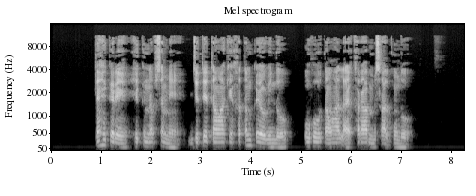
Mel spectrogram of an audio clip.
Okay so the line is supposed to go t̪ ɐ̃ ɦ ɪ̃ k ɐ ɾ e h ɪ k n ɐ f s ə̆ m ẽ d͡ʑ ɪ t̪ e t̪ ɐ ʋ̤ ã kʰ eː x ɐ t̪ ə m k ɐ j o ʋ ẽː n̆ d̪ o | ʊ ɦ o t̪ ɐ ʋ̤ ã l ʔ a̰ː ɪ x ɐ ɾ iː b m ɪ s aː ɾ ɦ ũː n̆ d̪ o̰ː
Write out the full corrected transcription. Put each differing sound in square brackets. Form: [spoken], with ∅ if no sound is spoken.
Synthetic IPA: t̪ ɐ̃ ɦ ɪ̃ k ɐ ɾ e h ɪ k n ɐ f s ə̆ m ẽ d͡ʑ ɪ t̪ e t̪ ɐ ʋ̤ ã kʰ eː x ɐ t̪ ə m k ɐ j o ʋ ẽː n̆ d̪ o | ʊ ɦ o t̪ ɐ ʋ̤ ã l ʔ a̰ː ɪ x ɐ ɾ [aː] b m ɪ s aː [l] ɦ ũː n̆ d̪ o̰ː

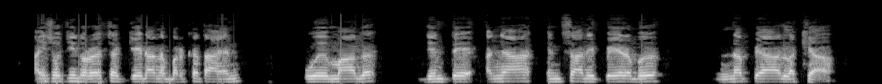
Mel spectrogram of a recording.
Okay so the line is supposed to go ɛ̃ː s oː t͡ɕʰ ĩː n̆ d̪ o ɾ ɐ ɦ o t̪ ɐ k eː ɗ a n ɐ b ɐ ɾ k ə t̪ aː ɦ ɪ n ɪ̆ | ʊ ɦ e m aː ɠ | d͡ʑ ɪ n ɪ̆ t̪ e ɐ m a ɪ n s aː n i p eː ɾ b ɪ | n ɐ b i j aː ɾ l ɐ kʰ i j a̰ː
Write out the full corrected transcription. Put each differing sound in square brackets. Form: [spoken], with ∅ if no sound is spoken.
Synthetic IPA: ɛ̃ː s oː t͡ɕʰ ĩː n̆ d̪ o ɾ ɐ ɦ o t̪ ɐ k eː ɗ a n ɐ b ɐ ɾ k ə t̪ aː ɦ ɪ n ɪ̆ | ʊ ɦ e m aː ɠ | d͡ʑ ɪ n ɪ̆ t̪ e ɐ [ɲ] a ɪ n s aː n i p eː ɾ b ɪ | n ɐ [p] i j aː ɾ l ɐ kʰ i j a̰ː

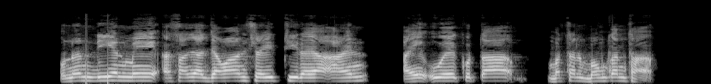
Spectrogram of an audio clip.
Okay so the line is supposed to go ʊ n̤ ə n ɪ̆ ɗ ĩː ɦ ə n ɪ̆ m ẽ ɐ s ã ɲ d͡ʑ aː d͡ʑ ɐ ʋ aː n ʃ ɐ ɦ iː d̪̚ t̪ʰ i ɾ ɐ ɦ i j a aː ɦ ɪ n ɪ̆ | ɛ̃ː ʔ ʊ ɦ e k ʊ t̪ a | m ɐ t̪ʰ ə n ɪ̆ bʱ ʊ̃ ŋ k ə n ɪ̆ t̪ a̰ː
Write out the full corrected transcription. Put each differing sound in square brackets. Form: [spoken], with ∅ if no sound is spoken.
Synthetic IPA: ʊ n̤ ə n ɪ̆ ɗ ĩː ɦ ə n ɪ̆ m ẽ ɐ s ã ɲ d͡ʑ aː d͡ʑ ɐ ʋ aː n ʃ ɐ ɦ iː d̪̚ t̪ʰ i ɾ ɐ ɦ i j a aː ɦ ɪ n ɪ̆ | ɛ̃ː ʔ ʊ ɦ e k ʊ t̪ a | m ɐ t̪ʰ ə n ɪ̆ bʱ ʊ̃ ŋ k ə n ɪ̆ [t̪ʰ] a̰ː

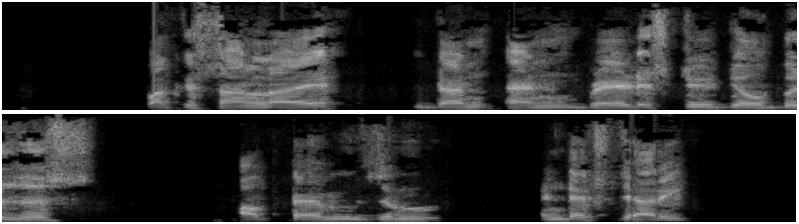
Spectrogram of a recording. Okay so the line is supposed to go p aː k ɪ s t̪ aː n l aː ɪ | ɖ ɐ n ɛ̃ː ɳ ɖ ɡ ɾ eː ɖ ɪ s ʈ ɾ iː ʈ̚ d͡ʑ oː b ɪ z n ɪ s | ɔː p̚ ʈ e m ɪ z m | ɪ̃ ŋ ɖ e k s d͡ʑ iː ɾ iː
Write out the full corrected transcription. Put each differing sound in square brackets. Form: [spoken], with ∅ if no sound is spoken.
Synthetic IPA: p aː k ɪ s t̪ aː n l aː ɪ | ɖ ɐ n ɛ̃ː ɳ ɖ [b] ɾ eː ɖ ɪ s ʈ ɾ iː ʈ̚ d͡ʑ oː b ɪ z n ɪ s | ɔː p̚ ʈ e m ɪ z m | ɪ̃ [ɳ] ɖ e k s d͡ʑ [aː] ɾ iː

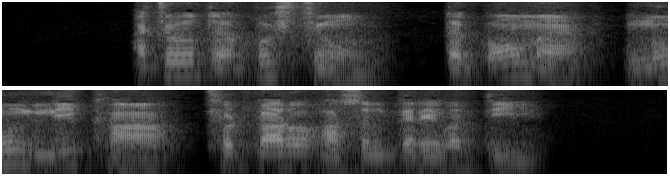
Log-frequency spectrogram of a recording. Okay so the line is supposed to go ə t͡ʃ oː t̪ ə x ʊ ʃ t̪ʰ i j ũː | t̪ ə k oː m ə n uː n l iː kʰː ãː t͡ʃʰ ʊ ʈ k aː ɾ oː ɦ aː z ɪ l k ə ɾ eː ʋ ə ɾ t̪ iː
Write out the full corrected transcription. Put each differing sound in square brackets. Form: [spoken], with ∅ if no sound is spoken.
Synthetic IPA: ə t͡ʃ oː t̪ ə x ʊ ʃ t̪ʰ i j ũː | t̪ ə k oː m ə n uː n l iː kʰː ãː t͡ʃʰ ʊ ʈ k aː ɾ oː ɦ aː [s] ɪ l k ə ɾ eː ʋ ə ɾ t̪ iː

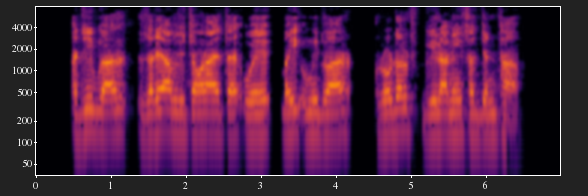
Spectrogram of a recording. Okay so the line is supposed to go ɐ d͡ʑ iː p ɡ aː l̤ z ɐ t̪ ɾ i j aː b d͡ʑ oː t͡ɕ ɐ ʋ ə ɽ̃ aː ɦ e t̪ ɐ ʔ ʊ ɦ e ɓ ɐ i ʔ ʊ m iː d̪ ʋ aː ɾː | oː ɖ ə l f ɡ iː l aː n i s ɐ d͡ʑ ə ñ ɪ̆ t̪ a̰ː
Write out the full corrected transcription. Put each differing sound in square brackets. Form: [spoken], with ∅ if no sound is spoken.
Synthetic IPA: ɐ d͡ʑ iː [b] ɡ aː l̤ z ɐ [∅] ɾ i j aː b d͡ʑ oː t͡ɕ ɐ ʋ ə ɽ̃ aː ɦ e t̪ ɐ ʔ ʊ ɦ e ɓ ɐ i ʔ ʊ m iː d̪ ʋ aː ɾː | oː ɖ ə l f ɡ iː l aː n i s ɐ d͡ʑ ə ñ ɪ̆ [t̪ʰ] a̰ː

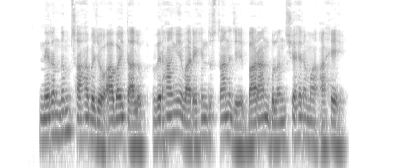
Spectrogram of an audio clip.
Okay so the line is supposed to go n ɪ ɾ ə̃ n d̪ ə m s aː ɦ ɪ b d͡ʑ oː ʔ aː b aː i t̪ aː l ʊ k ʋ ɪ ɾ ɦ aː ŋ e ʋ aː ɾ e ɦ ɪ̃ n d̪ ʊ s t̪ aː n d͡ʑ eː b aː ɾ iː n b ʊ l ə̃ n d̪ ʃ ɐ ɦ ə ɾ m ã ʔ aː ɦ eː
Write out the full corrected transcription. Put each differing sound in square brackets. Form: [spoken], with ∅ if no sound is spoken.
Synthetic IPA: n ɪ ɾ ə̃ n d̪ ə m s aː ɦ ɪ b d͡ʑ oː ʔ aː b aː i t̪ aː l ʊ k ʋ ɪ ɾ ɦ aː ŋ e ʋ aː ɾ e ɦ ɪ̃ n d̪ ʊ s t̪ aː n d͡ʑ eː b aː ɾ [aː] n b ʊ l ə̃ n d̪ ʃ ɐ ɦ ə ɾ m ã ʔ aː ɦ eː

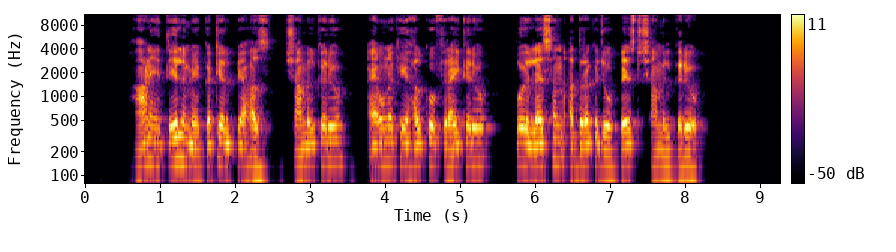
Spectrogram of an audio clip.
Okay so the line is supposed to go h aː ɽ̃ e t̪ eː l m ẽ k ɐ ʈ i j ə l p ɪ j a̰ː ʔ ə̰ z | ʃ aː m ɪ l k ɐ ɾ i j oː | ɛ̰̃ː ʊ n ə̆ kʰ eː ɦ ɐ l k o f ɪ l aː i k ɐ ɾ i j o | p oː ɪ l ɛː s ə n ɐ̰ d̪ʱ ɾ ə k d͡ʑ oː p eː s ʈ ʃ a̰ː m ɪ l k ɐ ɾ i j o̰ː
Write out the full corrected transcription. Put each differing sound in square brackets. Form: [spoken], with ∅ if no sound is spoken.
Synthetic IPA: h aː ɽ̃ e t̪ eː l m ẽ k ɐ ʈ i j ə l p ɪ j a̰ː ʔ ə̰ z | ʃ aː m ɪ l k ɐ ɾ i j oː | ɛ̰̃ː ʊ n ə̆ kʰ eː ɦ ɐ l k o f ɪ [ɾ] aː i k ɐ ɾ i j o | p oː ɪ l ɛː s ə n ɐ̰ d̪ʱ ɾ ə k d͡ʑ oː p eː s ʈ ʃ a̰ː m ɪ l k ɐ ɾ i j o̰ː

